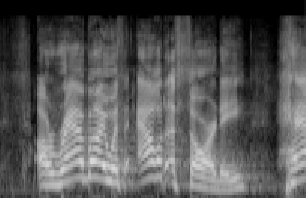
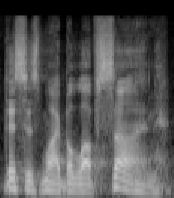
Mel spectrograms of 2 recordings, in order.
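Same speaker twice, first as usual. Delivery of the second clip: much lower, softer voice of God; voice from heaven; 10 semitones lower, 3 dB quieter than usual. Retold or imitated. The Father speaking over Jesus from heaven, low and grave. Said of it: "until a second voice speaks".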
